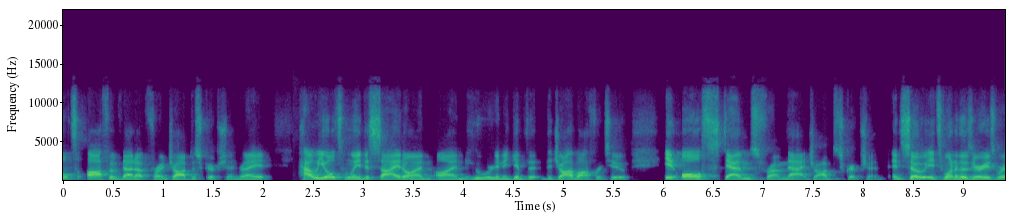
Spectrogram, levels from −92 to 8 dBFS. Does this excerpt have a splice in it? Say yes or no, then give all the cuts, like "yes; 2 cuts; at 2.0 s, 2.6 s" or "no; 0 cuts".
yes; 1 cut; at 2.2 s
